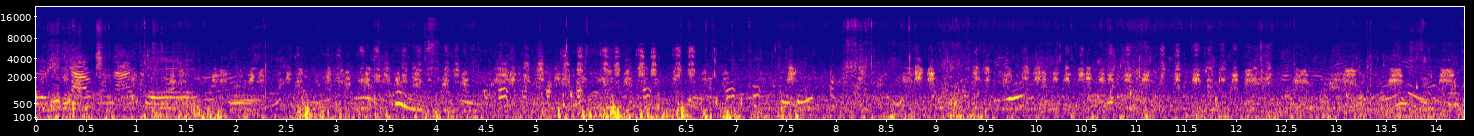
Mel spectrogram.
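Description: A flock of mallard-type ducks quacking, many short calls following one another close by, over a background of water and ambient noise.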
